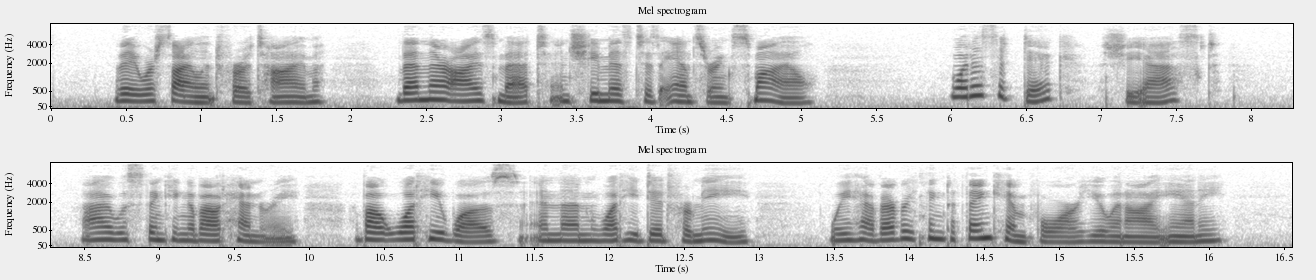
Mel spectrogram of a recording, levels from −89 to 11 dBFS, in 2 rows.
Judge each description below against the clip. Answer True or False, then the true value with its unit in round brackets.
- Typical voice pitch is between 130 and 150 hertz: False (180 Hz)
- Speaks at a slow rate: False (190 wpm)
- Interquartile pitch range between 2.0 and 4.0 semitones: False (4.4 semitones)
